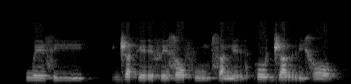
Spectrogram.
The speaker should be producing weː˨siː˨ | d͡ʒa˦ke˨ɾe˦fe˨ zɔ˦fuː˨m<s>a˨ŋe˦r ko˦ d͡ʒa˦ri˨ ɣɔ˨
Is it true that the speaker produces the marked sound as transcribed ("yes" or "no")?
yes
